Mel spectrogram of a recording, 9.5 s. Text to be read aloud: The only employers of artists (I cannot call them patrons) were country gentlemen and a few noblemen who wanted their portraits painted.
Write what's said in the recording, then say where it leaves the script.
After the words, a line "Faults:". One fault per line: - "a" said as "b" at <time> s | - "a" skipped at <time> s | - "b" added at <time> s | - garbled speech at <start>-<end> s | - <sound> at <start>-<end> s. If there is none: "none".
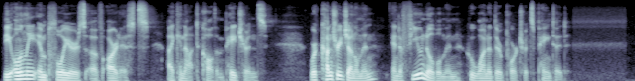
The only employers of artists (I cannot call them patrons) were country gentlemen and a few noblemen who wanted their portraits painted.
Faults:
none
